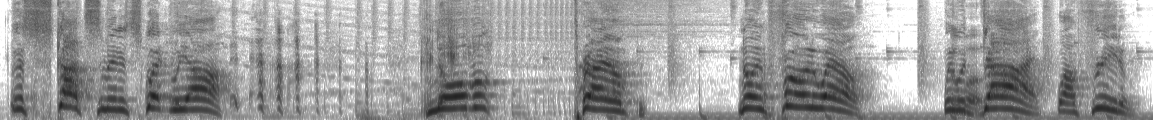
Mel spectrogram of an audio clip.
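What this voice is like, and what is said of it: Put-on Scottish accent, rousing speech. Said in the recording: “I like his accent.”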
